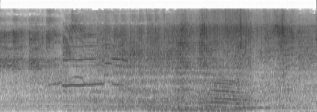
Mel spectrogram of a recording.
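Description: A formation of four piston-engined propeller aerobatic planes flying past, their engine drone swelling to its loudest about four to five seconds in and then dropping in pitch as they go by.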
